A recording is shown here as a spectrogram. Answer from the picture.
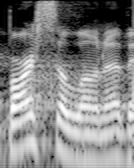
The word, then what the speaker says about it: Barcelona: If you were to go, like, to Barcelona, and if you kind of know how Spanish is supposed to sound, most people would pronounce the C in Barcelona, Barcelona. But in Spain, they don't do the same thing. The Spanish actually have a funny accent in Spain. They pronounce their S's, or in their case, their C's, with a lisp. So instead of saying Barcelona, they say Barcelona, Barcelona.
